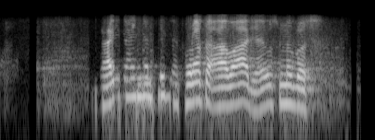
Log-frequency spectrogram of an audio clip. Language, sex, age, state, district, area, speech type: Hindi, male, 30-45, Bihar, Vaishali, urban, conversation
